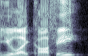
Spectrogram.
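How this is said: The pitch rises at the end. It is a question. "I go up with that tone, I'm asking a question"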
